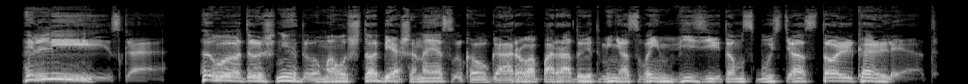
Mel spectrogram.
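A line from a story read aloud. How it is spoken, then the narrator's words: Hoarse voice breaking silence. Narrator (Russian): Его хриплый голос разорвал тишину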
